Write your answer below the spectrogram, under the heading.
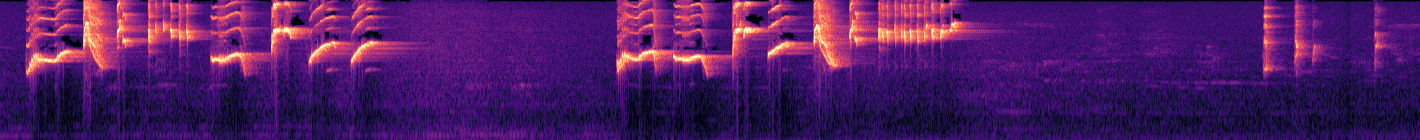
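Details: Orange-headed thrush from Singaraja, Bali, singing densely as a model for other songbirds: clusters of bright whistled notes with falling slurs, two long bursts split by a pause, then a few faint chips.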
